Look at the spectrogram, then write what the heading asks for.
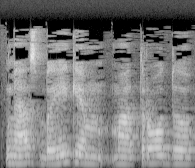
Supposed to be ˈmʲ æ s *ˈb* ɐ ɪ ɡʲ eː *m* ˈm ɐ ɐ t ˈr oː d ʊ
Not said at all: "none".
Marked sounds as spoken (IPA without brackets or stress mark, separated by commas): b, m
